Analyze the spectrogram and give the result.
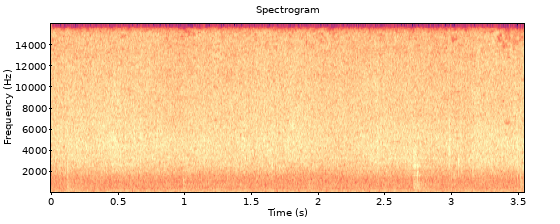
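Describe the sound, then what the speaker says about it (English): Large diced chicken thighs sizzling in a hot real paella pan, a dense continuous hiss and crackle of frying, close and steady with an occasional faint scrape of stirring and no talking. "And then immediately after that you can go in with the chicken."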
